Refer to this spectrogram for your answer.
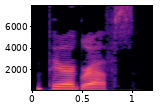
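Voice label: "paragraphs", British English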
